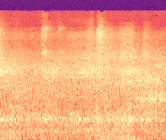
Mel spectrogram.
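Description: Steady street noise: an even rumbling hiss of a busy urban lane, with no distinct event standing out.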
